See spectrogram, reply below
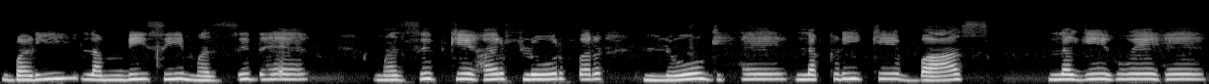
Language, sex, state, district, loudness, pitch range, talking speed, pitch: Hindi, female, Bihar, Araria, -14 LUFS, 220-245 Hz, 85 wpm, 235 Hz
